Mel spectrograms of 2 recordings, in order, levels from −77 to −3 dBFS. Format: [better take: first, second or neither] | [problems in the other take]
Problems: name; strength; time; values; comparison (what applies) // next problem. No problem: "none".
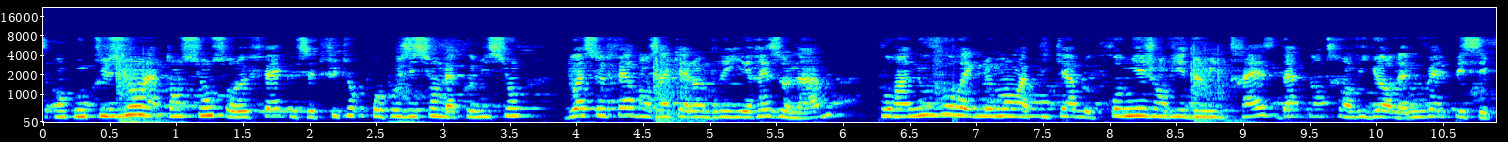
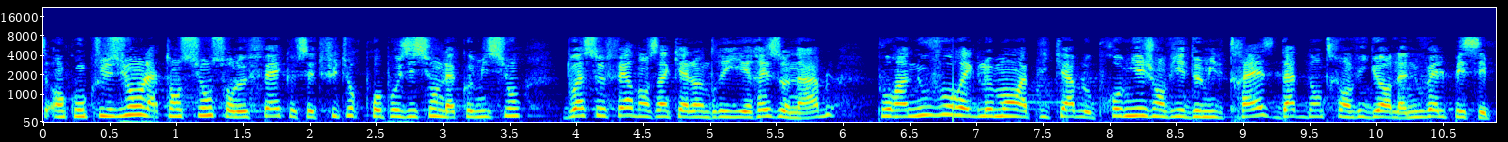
second | noise reduction (classical method WPE with log-MMSE)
